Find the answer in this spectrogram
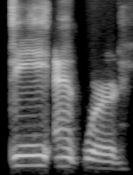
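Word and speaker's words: Die Antwoord: it called ant world d ant word but it's spelled like die oh because it's german yeah but they had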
